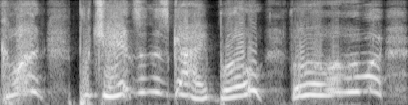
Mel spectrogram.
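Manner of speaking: mock very high, loud yell. Retelling what a fighter's corner shouted at him: imitating a fighter's corner yelling. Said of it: "his corner started yelling at him".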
